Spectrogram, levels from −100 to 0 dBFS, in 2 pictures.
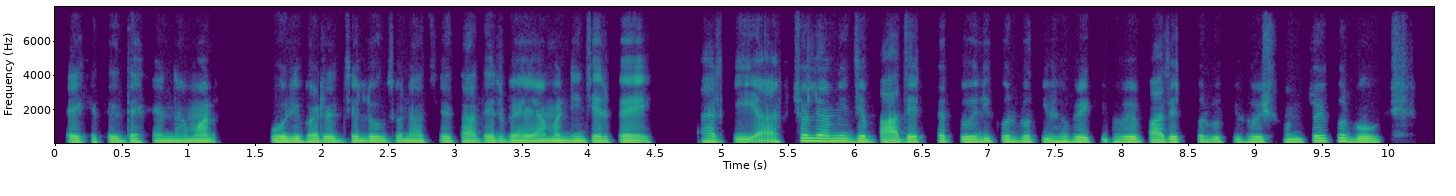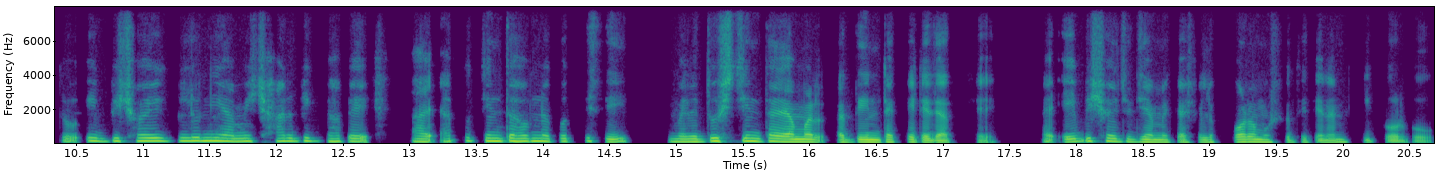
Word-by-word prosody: এক্ষেত্রে 115 0 -3
দেখেন 110 0 -3
আমার 100 -1 0 0.4
পরিবারের 110 -1 +1
যে 110 - -1
লোকজন 105 0 -1
আছে 105 +1 -7
তাদের 105 0 -1
ব্যয়, 100 -1 +1
আমার 110 +2 +2
নিজের 110 0 0
ব্যয় 105 -2 +1 0.5
আর 150 - 0
কি 150 - -3
অ্যাকচুয়ালি 175 +3 +1
আমি 165 0 +3
যে 155 - +5
বাজেট 120 +5 +1
টা 160 - 0
তৈরি 150 +2 +2
করব, 155 -1 0
কিভাবে 150 -3 +1
কিভাবে 145 0 -1
বাজেট 130 +3 0
করবো, 145 -4 -2
কিভাবে 145 0 -2
সঞ্চয় 140 +3 -1
করব। 165 -8 +1 0.6
তো - - -5 0.2
এই 185 - +3
বিষয়গুলো 180 +1 +3
নিয়ে 190 -1 +6
আমি 170 +1 +3
সার্বিকভাবে 170 -2 0 0.4
এ্যা 155 - +1 0.2
এত - - -11 0.2
চিন্তা 175 0 +5
ভাবনা 170 0 +5
করতেছি 165 -2 -3 0.5
মানে 150 0 +3
দুশ্চিন্তায় 170 -2 +4
আমার 145 -1 +6 0.3
দিনটা 130 -1 +5
কেটে 125 -4 +1
যাচ্ছে। 95 - -5 0.4
এ্যা - - -3
এই 150 - +2
বিষয়ে 170 -1 +1
যদি 140 -1 -3
আমাকে 125 -1 0
আসলে 125 0 -4 0.2
পরামর্শ 135 -2 +2
দিতেন 110 -3 -5
আমি 135 0 -2
কি - - -8
করব? 90 -1 -3
145 Hz, 160 wpm, -22 LUFS, 115-165 Hz, 0.6 s, নিয়ে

